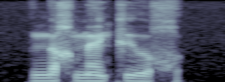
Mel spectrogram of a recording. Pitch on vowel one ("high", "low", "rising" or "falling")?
low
